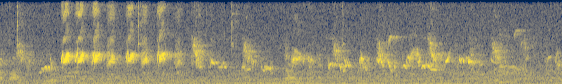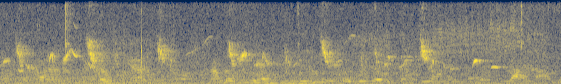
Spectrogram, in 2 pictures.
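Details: Red-whiskered bulbul kept as a decoy bird, singing to provoke rivals: quick bright chirps and whistled phrases, with several birds calling over each other and faint background noise throughout.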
